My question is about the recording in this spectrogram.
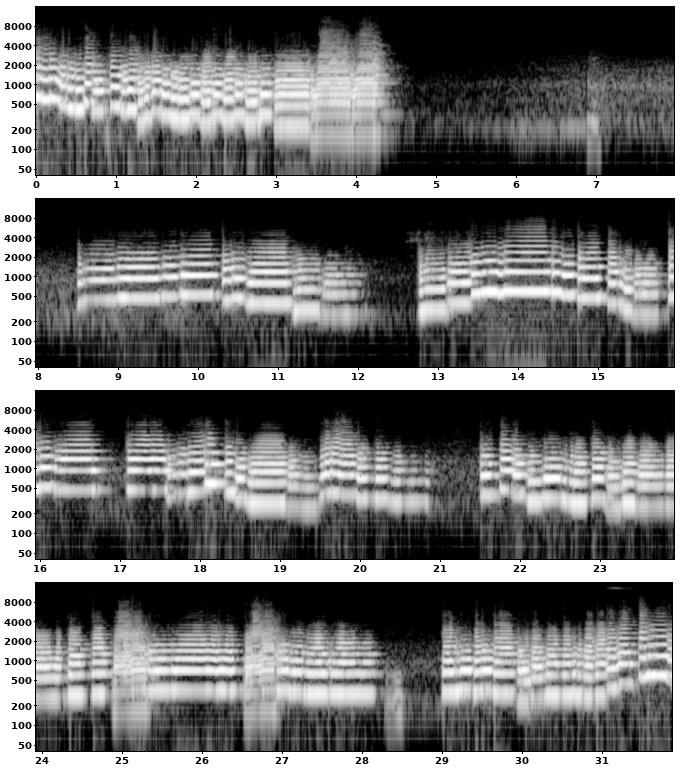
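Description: Henri Selmer Sigma trumpet played solo. It opens with a falling run of notes, pauses for about four seconds, then plays phrases of melody with short breaks between them.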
